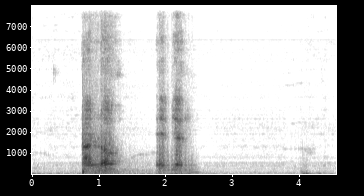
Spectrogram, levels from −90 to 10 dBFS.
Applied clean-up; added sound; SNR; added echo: neural separator model SepFormer DNS4.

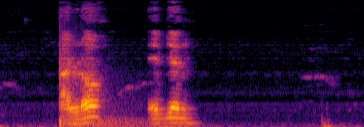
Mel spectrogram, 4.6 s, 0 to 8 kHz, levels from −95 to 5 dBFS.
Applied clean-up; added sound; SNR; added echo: none; Explosion; 17 dB; reverberation time 0.2 s.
